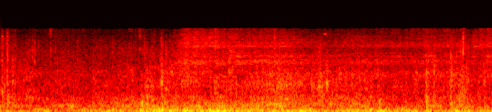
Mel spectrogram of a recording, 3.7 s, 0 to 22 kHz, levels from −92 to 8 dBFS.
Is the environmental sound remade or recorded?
recorded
